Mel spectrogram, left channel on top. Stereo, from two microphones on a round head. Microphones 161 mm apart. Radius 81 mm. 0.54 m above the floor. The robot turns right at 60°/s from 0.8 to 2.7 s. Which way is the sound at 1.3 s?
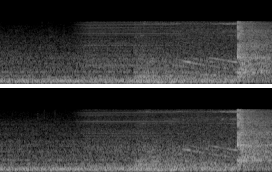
55° left (ahead or behind).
